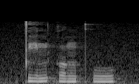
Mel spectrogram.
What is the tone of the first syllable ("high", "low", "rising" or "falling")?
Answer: rising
